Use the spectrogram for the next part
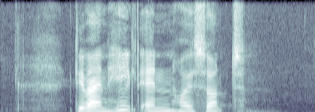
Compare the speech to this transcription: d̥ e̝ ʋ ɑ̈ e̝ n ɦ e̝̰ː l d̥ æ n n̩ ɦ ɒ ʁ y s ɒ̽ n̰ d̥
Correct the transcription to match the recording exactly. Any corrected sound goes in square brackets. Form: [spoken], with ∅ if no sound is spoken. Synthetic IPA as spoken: d̥ e̝ ʋ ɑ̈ e̝ n ɦ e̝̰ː l d̥ æ n n̩ ɦ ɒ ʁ [i] s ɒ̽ n̰ d̥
